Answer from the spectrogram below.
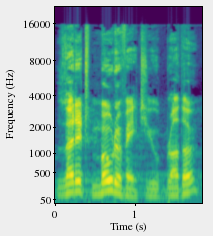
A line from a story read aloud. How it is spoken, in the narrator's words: Gemite said, his voice booming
